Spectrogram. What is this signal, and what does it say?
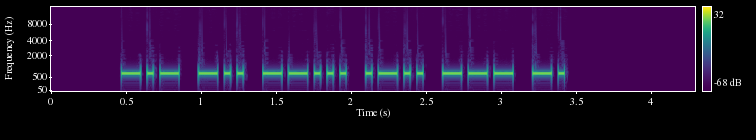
Morse code, heard as a keyed tone, about 27 wpm, 700 Hz. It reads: KD7LON
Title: USA Call Signs - 4x Character Spacing - 28wpm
